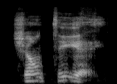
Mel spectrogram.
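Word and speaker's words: Chantiers: Chantier. I have trouble with that for some reason, Dennis. Chantier. The final S in French is silent, as in Paris.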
